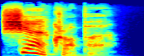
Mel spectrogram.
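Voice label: "sharecropper", British English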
